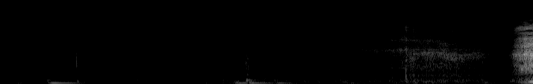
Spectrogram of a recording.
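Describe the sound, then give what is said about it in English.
A deep breath drawn in, a faint airy rush that swells over about a second after a couple of soft low thumps, ending with a sudden louder burst. “Boy, take a deep breath here.”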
